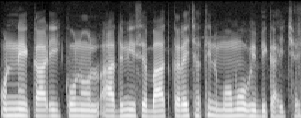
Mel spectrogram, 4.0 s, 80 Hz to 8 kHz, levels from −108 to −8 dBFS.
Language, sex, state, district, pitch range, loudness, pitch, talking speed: Bajjika, male, Bihar, Vaishali, 140-145 Hz, -16 LUFS, 140 Hz, 180 wpm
